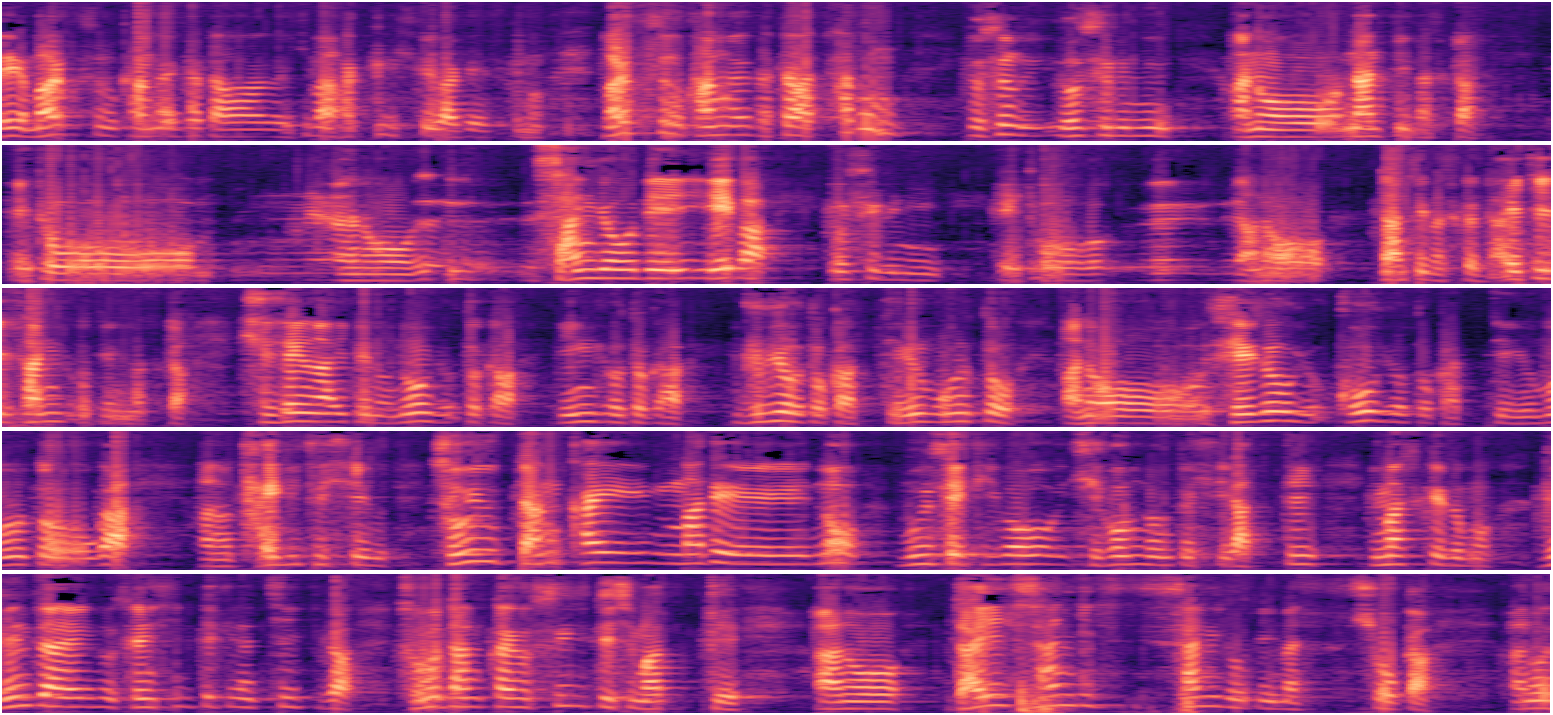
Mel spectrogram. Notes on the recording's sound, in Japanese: 主催：京都精華大学 学生部 場所：京都精華大学。場所は京都精華大学大教室。一般の人にも開放され、 他学生の参加も多かった。音源はVHSテープから 音声データを抜き出したもの。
